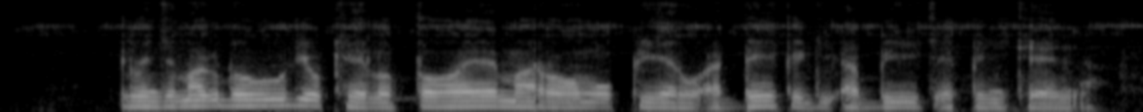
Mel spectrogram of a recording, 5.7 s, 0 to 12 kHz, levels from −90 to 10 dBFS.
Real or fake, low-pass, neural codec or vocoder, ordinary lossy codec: fake; none; codec, 24 kHz, 6 kbps, HILCodec; none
